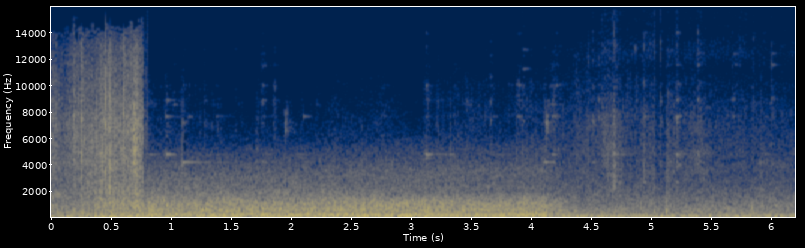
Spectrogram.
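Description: Steady rushing noise of wind on an outdoor microphone, easing a little about four seconds in.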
